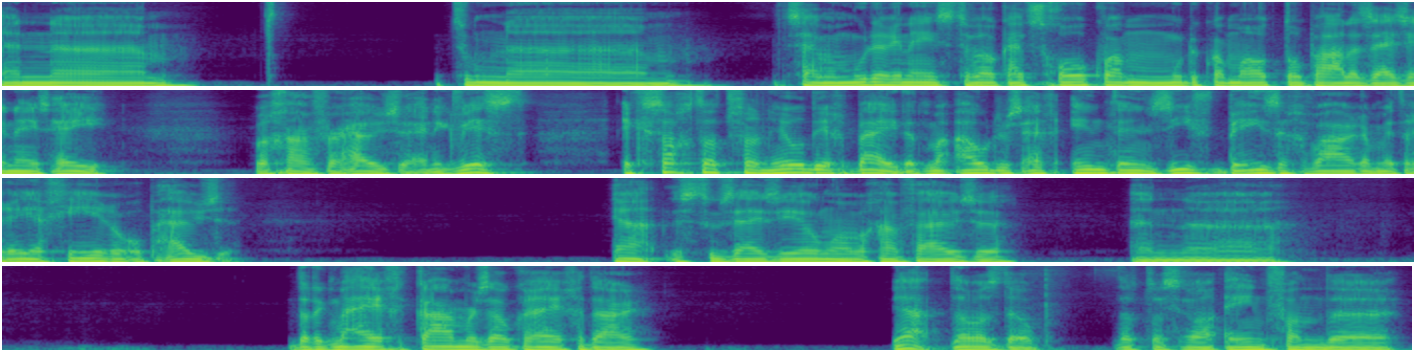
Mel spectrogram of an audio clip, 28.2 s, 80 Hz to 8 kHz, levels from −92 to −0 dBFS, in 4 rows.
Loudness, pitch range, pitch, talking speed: -17 LUFS, 95-105 Hz, 95 Hz, 160 wpm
